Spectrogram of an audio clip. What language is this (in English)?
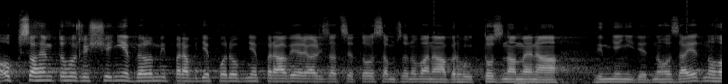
Czech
